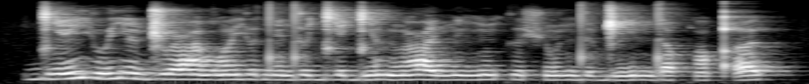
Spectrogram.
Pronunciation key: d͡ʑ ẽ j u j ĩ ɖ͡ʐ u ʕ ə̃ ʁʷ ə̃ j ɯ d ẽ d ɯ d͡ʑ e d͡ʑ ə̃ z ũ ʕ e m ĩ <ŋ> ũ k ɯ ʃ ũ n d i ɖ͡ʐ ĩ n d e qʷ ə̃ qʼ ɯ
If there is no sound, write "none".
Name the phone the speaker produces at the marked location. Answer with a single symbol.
ŋ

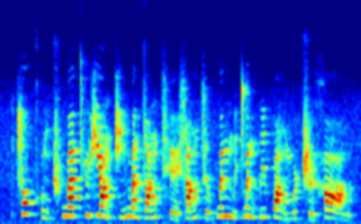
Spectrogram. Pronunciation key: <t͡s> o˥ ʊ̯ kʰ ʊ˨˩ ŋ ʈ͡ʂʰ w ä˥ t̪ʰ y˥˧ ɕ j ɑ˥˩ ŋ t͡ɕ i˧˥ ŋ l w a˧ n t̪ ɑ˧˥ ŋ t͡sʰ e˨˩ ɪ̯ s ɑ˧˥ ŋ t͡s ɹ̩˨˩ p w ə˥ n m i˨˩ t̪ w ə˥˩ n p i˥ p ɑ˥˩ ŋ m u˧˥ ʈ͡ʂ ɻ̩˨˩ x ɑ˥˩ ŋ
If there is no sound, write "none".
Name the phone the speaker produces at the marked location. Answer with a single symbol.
t͡s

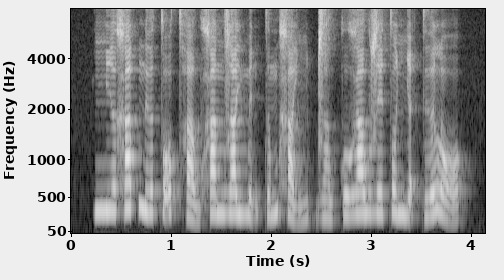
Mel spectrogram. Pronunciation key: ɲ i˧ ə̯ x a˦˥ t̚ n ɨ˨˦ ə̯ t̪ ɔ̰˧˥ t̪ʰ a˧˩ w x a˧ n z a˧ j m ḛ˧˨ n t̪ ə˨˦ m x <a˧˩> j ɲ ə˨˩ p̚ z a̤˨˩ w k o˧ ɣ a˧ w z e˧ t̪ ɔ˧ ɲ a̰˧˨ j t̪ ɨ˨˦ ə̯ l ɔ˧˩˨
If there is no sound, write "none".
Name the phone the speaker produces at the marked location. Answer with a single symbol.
a˧˩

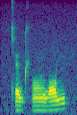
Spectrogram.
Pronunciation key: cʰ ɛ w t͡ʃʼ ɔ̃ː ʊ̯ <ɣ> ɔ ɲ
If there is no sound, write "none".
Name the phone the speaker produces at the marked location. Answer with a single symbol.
w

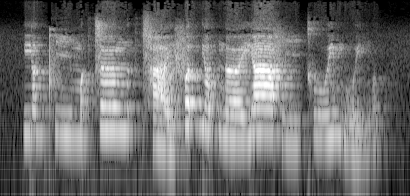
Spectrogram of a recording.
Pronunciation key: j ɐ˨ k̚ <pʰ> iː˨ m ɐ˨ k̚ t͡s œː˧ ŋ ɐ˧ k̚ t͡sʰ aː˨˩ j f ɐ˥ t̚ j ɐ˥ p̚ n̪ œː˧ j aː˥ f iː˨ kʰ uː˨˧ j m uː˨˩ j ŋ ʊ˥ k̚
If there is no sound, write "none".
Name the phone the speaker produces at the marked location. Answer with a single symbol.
pʰ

